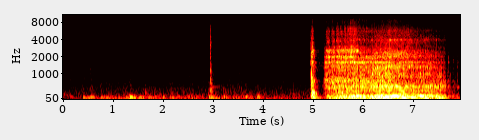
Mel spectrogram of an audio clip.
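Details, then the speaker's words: 1992 WaveRunner WR500 two-stroke, probably not run for at least a year or two, test-fired with 2-stroke fuel poured into the intake: weak turns, then fires and screams to full revs, running wide open with no choke or throttle attached. "Probably hasn't run in at least a year or 2, but yeah, probably heard it rev right up. It's because this there is no choke or throttle or anything attached to it right now, so it's running wide open."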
